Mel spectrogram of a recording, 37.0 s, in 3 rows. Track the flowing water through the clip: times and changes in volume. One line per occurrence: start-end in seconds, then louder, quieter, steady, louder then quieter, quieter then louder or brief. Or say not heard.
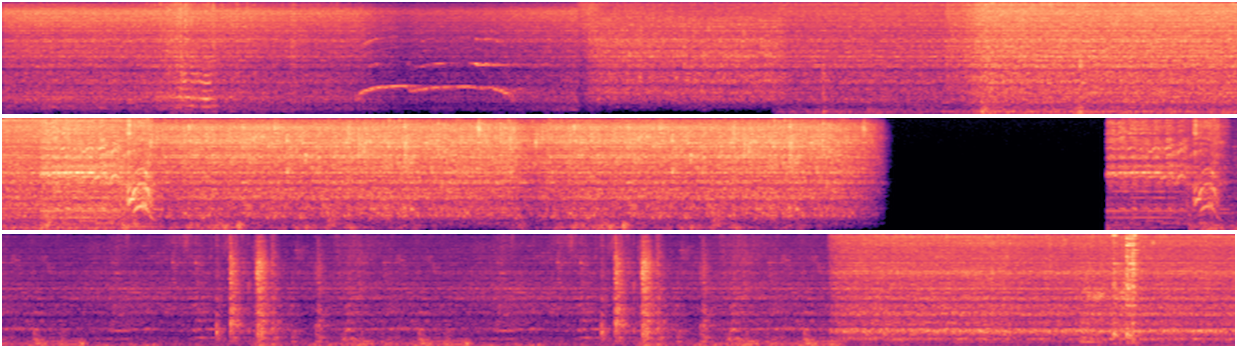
0.0-21.1 louder.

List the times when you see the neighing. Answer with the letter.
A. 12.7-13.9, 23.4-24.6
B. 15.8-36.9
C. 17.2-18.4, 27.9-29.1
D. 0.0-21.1
A.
